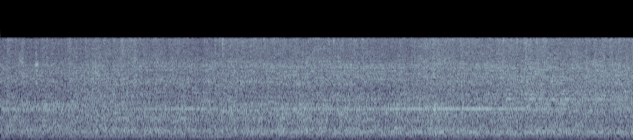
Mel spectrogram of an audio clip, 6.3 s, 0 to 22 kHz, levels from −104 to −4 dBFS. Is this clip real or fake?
real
